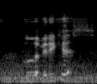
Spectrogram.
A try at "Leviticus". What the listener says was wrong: You're missing 1 syllable. It's a tough one. 5-syllable last name, Leviticus.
